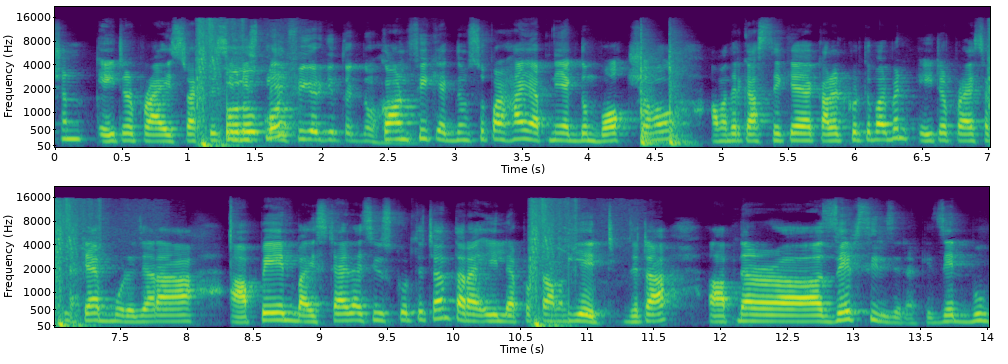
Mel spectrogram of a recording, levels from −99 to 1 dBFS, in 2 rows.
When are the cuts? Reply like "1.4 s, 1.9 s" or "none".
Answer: 1.3 s, 7.2 s, 10.8 s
